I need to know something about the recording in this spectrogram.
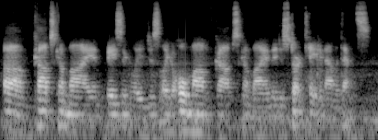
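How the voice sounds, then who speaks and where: Young male student co-host, halting storyteller, lowish voice, distant mic with faint background noise. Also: flat delivery. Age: young adult. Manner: halting, many "um" and "you know". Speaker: podcast co-host, university student. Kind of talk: casual chat.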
